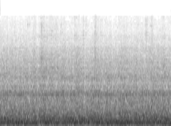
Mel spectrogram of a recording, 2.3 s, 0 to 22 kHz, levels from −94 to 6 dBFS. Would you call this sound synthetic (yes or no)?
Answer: yes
